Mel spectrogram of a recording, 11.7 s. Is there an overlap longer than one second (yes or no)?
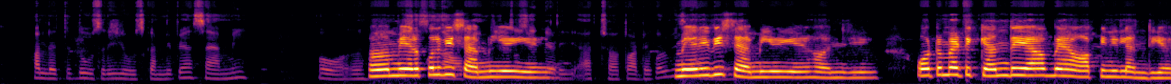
yes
